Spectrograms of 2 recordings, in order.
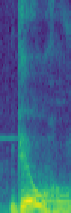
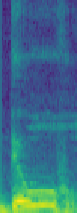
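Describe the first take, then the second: First: "দেউহৌ" with final hou as a diphthong; wrong echo hou. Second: "দেউহু" with long ou, short final hu; visarga as hu. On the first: Teacher rejects this form for students, mistaken pronunciation. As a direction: finish "দেউহৌ" on a full hou. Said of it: "দেউহৌ না". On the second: Teacher gives the correct form, demonstrating pronunciation. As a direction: end "দেউহু" in a quick hu, not hou. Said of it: "এটা হবে". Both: Shown as a demonstration.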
